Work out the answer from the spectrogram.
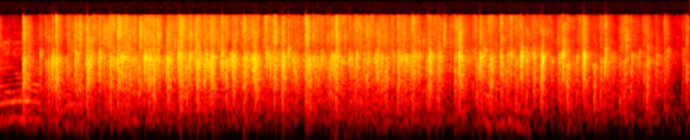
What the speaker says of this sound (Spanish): Da un aplauso, Señor.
